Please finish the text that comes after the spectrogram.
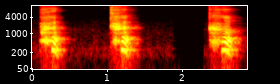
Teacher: las consonantes P, T, K en chino son aspiradas y se producen con un fuerte golpe del aire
